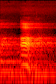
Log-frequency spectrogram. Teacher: जब हम आ बोलते हैं तो बोलने में हमारा जो मुख होता है वो खुला हुआ होता है। मतलब न तो जीभ चलती है, न जबड़े चलते हैं, न ओंठ आपस में मिलते हैं, न जीभ दांत में जाती है। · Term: कंठ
